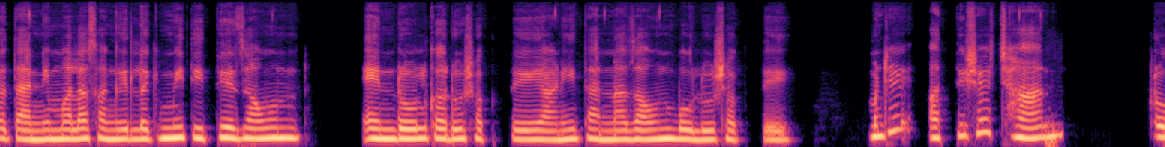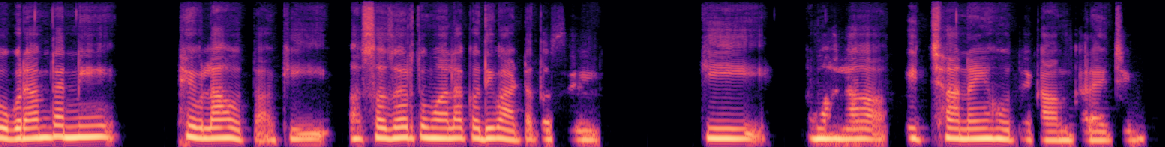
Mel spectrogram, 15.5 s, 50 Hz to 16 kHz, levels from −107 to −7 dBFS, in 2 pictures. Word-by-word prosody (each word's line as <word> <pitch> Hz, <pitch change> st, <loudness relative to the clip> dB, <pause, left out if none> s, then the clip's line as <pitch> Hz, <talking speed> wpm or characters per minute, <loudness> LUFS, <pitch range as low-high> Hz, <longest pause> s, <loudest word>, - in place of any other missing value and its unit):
तर 205 Hz, -, -2 dB
त्यांनी 185 Hz, -1 st, +1 dB
मला 195 Hz, +1 st, +3 dB
सांगितलं 195 Hz, -1 st, +1 dB
की 210 Hz, -, -2 dB
मी 220 Hz, +1 st, +6 dB
तिथे 220 Hz, 0 st, +2 dB
जाऊन 210 Hz, +1 st, +3 dB, 0.5 s
एनरोल 200 Hz, 0 st, +5 dB
करू 200 Hz, -1 st, +2 dB
शकते 190 Hz, -1 st, -4 dB
आणि 185 Hz, +2 st, +1 dB
त्यांना 185 Hz, -2 st, 0 dB
जाऊन 190 Hz, +2 st, +2 dB
बोलू 185 Hz, -2 st, +1 dB
शकते. 180 Hz, -1 st, -5 dB, 0.6 s
म्हणजे 250 Hz, +10 st, +1 dB, 0.2 s
अतिशय 260 Hz, +8 st, -3 dB
छान 225 Hz, +1 st, +2 dB, 0.6 s
प्रोग्राम 215 Hz, -1 st, +3 dB
त्यांनी 235 Hz, 0 st, +4 dB, 0.5 s
ठेवला 215 Hz, -3 st, +3 dB
होता, 205 Hz, -4 st, -2 dB
की 100 Hz, 0 st, -6 dB, 0.2 s
असं 200 Hz, +2 st, 0 dB
जर 220 Hz, +1 st, +3 dB
तुम्हाला 215 Hz, -1 st, +3 dB
कधी 210 Hz, -1 st, +1 dB
वाटत 190 Hz, -2 st, -3 dB
असेल? 180 Hz, -1 st, -7 dB, 0.7 s
की 205 Hz, -2 st, +1 dB, 0.3 s
तुम्हाला 200 Hz, -1 st, +1 dB, 0.2 s
इच्छा 205 Hz, +1 st, -1 dB
नाही 200 Hz, +1 st, +3 dB
होत 200 Hz, -2 st, +2 dB
आहे 180 Hz, -, -11 dB
काम 175 Hz, 0 st, -2 dB
करायची 175 Hz, +1 st, -7 dB
200 Hz, 145 wpm, -23 LUFS, 190-215 Hz, 0.7 s, मी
